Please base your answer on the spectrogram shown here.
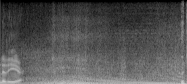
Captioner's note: planes whooshing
